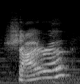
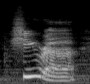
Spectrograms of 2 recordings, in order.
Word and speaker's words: Shira: how to okay so chira shira that's how her name is supposed to be it's pronounced she-ra has left the island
